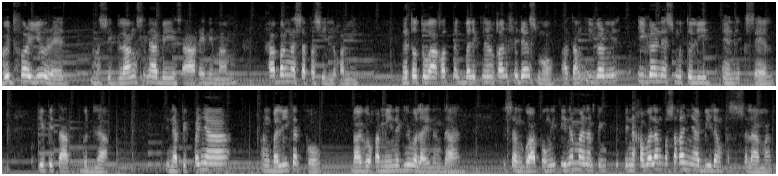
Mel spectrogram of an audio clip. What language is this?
Filipino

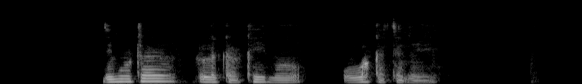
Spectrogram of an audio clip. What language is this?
Pashto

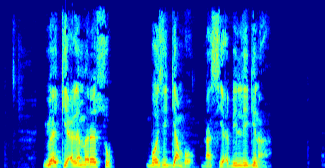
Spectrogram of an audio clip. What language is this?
Kwasio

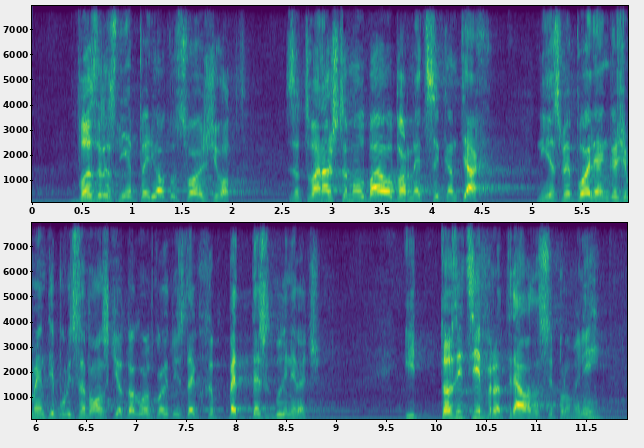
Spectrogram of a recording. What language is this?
Bulgarian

